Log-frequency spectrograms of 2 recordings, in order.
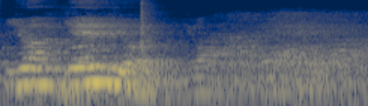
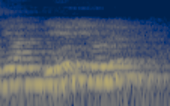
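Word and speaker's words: εὐαγγέλιον: 유앙겔리온. 여러분 발음이 너무나 좋아요. 유라는 말은 좋다, 복되다. 제가 노란색으로 하이라이트 했죠. 앙겔리온은 소식이라는 뜻입니다. 따라서 유앙겔리온은 좋은 소식, 복된 소식입니다.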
